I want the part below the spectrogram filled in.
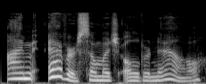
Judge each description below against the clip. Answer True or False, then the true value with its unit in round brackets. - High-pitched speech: True (210 Hz)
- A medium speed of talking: True (175 wpm)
